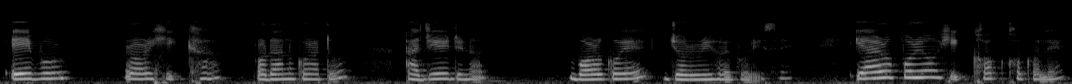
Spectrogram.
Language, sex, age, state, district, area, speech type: Assamese, male, 18-30, Assam, Sonitpur, rural, spontaneous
